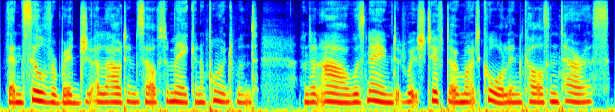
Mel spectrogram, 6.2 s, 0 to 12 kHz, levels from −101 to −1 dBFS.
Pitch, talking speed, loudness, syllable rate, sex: 215 Hz, 205 wpm, -18 LUFS, 6.2 syllables/s, female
